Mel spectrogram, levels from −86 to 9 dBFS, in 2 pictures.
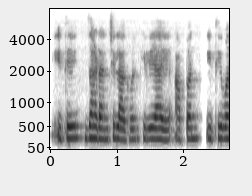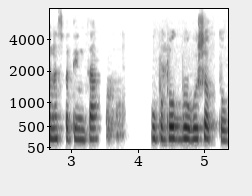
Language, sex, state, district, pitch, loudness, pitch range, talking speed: Marathi, female, Maharashtra, Dhule, 235 Hz, -16 LUFS, 230-245 Hz, 125 wpm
